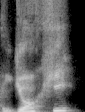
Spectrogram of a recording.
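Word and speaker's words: yogui: entonces la manera correcta es decir yoi con sin u es decir se pronuncia yoji sin la u intermedia entre la g y la i la tarea del yoi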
